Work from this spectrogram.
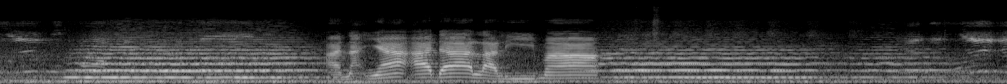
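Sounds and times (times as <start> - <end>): person singing a long note: 6.0 - 10.0.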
